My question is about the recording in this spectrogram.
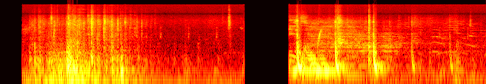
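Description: Car collision: a sudden loud crunch of impact with breaking and cracking, fading over about two seconds. After a short silence near the middle, a second loud burst follows.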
